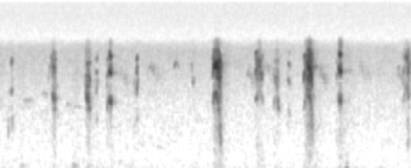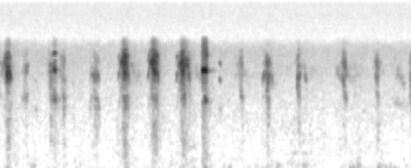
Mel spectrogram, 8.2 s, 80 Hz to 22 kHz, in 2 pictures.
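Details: Seven kestrels packed into a nesting box on a hot day, 12 June 2025. Several birds give high, shrill, short calls in uneven bursts, growing busier and louder in the middle, with one sharp click.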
